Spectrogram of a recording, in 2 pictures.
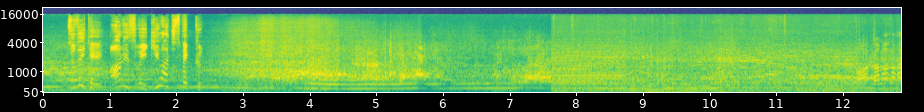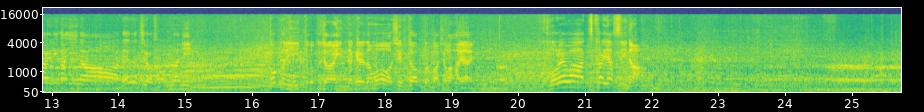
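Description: A car engine roars and revs up and down as the car speeds around a track.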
